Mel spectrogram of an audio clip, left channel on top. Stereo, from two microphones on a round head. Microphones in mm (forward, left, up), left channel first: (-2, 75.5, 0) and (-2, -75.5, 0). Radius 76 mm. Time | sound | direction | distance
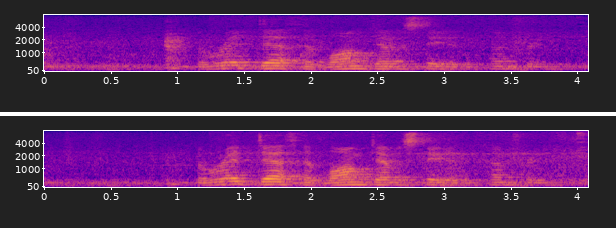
1.1 | a man speaking | 80° right | 3 m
